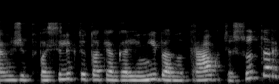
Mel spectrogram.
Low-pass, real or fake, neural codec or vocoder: 7.2 kHz; real; none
